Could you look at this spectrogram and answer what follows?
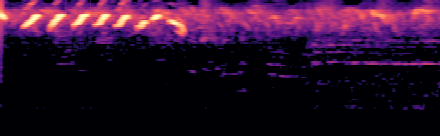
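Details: Oriental white-eye song used as a master for young birds: about eight sharp, high downslurred chirps in quick succession over roughly one second, followed by quiet hiss with a faint sustained tone.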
